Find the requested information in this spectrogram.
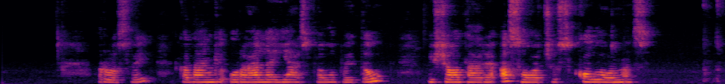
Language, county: Lithuanian, Klaipėda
